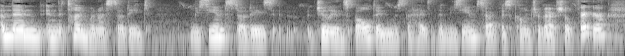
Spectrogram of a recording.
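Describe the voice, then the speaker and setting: This speaker has a Scottish accent and a dark, mellow tone. The pace is fairly quick. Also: woman. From Scotland, St Andrews, Fife. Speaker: magazine editor. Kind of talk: interview. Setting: video call.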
